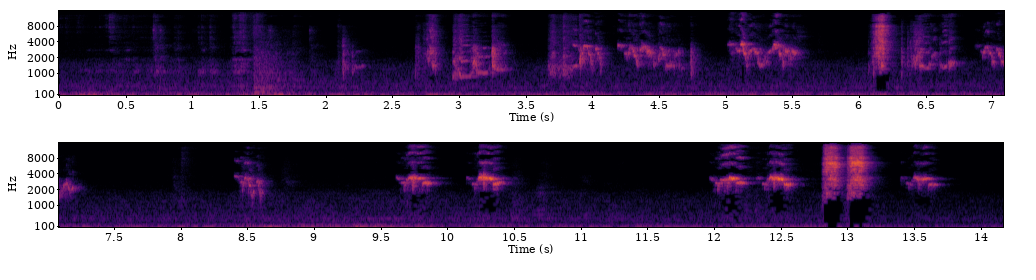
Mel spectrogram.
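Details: Pet budgerigars enjoying a new budgie village chatter with harsh, high squawks and scratchy chirps in irregular bursts.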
